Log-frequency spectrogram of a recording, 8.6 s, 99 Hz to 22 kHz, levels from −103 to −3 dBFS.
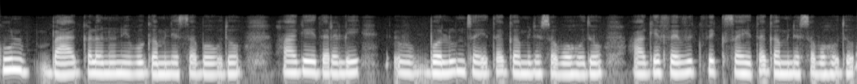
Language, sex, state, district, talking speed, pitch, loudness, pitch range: Kannada, female, Karnataka, Mysore, 105 wpm, 205 Hz, -14 LUFS, 195-210 Hz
